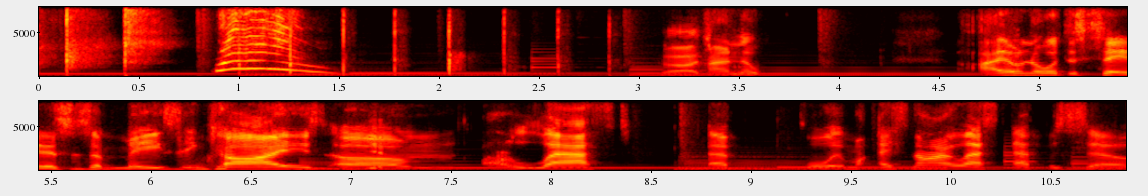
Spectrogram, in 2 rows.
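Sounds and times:
scattered handclaps: 0.0s - 3.0s
person whooping: 0.9s - 1.6s
speech: 3.1s - 3.7s, 4.7s - 10.8s.

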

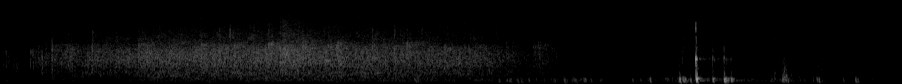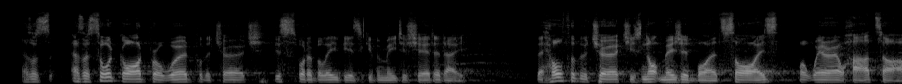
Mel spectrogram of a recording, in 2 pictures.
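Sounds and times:
church congregation clapping: 0.0s - 5.7s
speech: 9.3s - 13.8s, 14.4s - 18.0s.

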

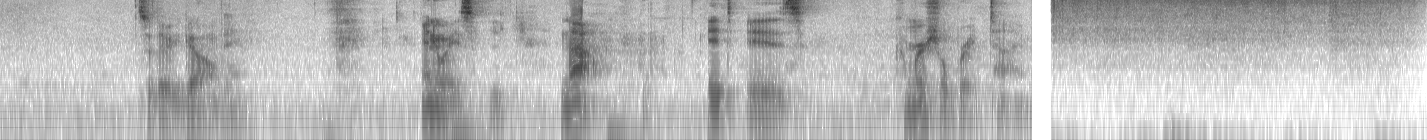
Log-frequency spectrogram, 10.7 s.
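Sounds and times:
speech: 1.0s - 2.0s, 3.2s - 6.1s, 6.8s - 7.8s
bacon frying and sizzling in a pan: 7.9s - 10.6s.

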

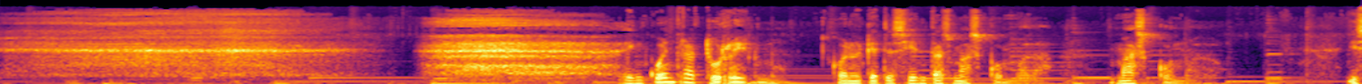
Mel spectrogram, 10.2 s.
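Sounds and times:
low humming drone: 0.0s - 4.6s
slow long breath: 0.0s - 4.7s
speech: 4.7s - 9.1s.

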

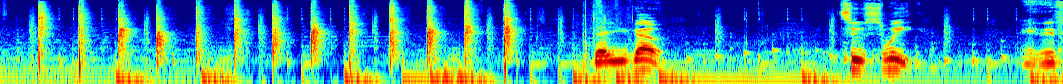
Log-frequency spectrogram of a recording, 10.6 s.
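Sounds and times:
hand claps: 0.3s - 6.0s
speech: 6.0s - 6.8s, 8.4s - 9.2s, 10.2s - 10.6s.

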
